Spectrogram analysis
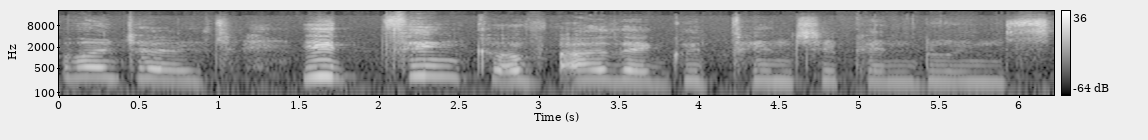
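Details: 25-year-old woman with cerebral palsy from brain damage due to lack of oxygen at birth during her mother's prolonged labour, affecting leg and hand movement, coordination and speech; dysarthria (cerebral palsy).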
